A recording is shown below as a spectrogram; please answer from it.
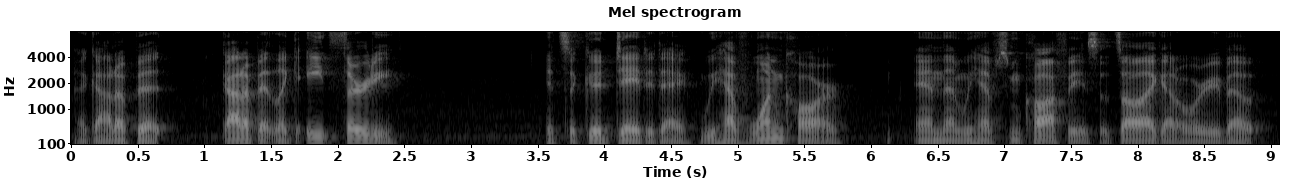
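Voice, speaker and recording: A relaxed man streams live from a car tint shop, talking in a casual, chatty way and laughing often. He answers viewers one after another as he works, in a slightly low voice. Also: normal speed, gravelly. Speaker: window tint installer and livestream host. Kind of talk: casual livestream chat while working. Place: tint shop garage, indoors.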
